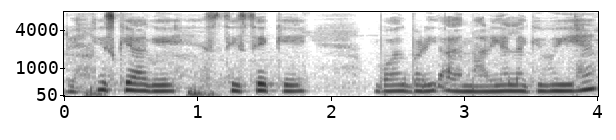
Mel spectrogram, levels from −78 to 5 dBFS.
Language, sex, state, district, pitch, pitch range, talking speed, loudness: Hindi, female, Bihar, Kaimur, 200 Hz, 200-215 Hz, 150 wpm, -20 LUFS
